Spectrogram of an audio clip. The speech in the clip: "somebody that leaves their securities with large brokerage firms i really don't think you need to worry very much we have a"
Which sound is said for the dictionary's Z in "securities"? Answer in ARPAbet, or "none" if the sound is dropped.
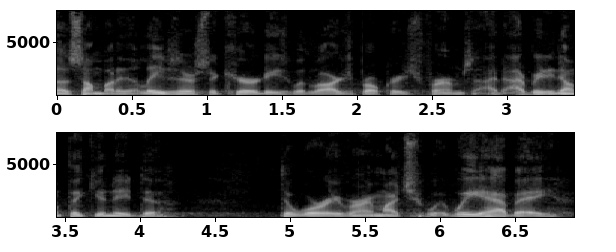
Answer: Z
